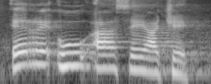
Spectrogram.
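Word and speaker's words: רוח: Apunten todos ustedes, los que les interesa en su Biblia la palabra espíritu, que es la palabra se escribe ruash. R u a c h.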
